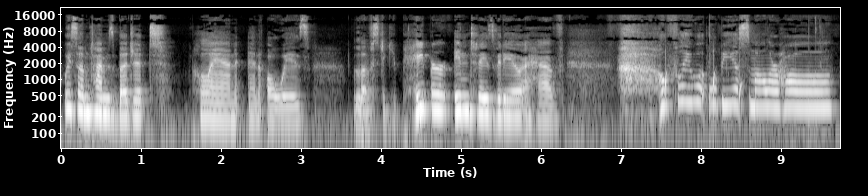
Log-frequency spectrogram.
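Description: Chatty woman with a husky morning voice. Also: on the high side, lively intonation, unhurried. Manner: chatty, giggly, gushing. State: slightly froggy morning voice. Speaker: planner vlogger. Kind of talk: casual sticker haul chat.

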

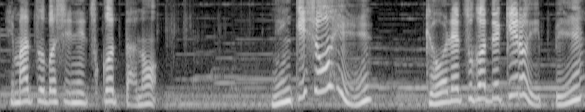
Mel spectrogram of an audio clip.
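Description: A woman's voice: high voice, animated, measured pace, bright, forceful tone, faint music behind, exaggerated voice. A woman voicing a proud, huffy young cat-girl bartender in an anime-style game, with a small childlike voice and cat-like word endings. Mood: dismissive. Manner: huffy, tsundere, slipping into cat-like "nya" endings. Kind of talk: Japanese anime-style game character voice lines.

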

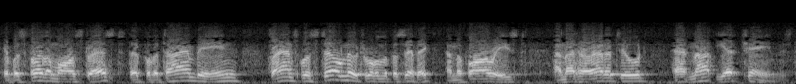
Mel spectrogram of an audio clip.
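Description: A man's voice: medium pitch, lively intonation, normal speed, hardly any pauses, fairly bright tone, slight background noise. Formal man announcer, muffled 1940s radio. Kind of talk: 1940s radio news reading.

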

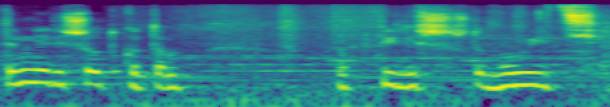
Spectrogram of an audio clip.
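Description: A woman's voice: fairly low pitch, steady tone, normal speed, over music. A woman talking casually and plainly in an interview as a local resident.

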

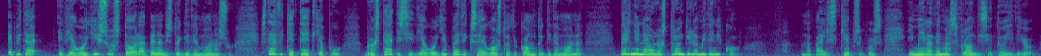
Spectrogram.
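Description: An actress playing a bold young runaway ward in a classic radio comedy, pleading yet proud and theatrical. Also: female voice, a little high, expressive, warm tone, breathy edge. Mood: apologetic.

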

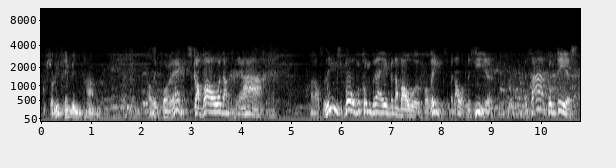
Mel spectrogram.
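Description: A man's voice: medium pitch, sing-song, a little slow. A Dutch man playing a pompous, indignant middle-aged businessman who sputters and declaims in a radio comedy. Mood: pompous, self-righteous. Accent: Dutch, from the Netherlands. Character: blustering, pompous middle-aged businessman, opportunistically turned leftist. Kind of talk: 1960s-70s radio comedy acting. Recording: tinny, echoey, hissy old radio recording.

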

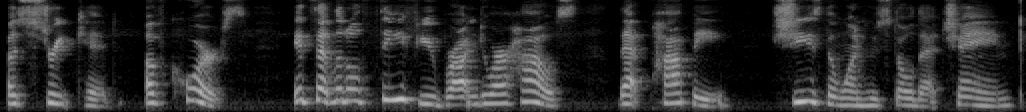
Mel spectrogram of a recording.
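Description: A woman reading aloud, voicing a stern, domineering father who accuses a girl of theft, louder and higher than her narration. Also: animated, moderate pace, close to an everyday voice. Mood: accusing.

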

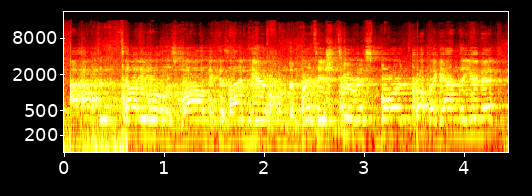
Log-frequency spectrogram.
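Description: A man's voice: high voice, steady tone, quick pace, roomy sound, recorded from a distance, crowd noise, poor audio. A man in his thirties doing sarcastic street satire through a megaphone outdoors in a busy city street. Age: 30s. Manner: mock-patriotic, sarcastic, declaiming. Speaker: street activist comedian. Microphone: megaphone, filmed by handheld camera.

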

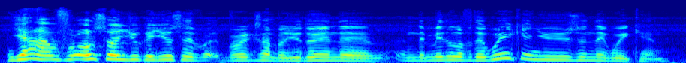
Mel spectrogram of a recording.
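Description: Joking chef with a Chilean Spanish accent. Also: male voice, high-pitched, expressive, rapid-fire, a crowd in the background. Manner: joking, broken English. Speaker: ship's show chef. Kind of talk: live cooking demonstration. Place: ship's show kitchen before an audience.

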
